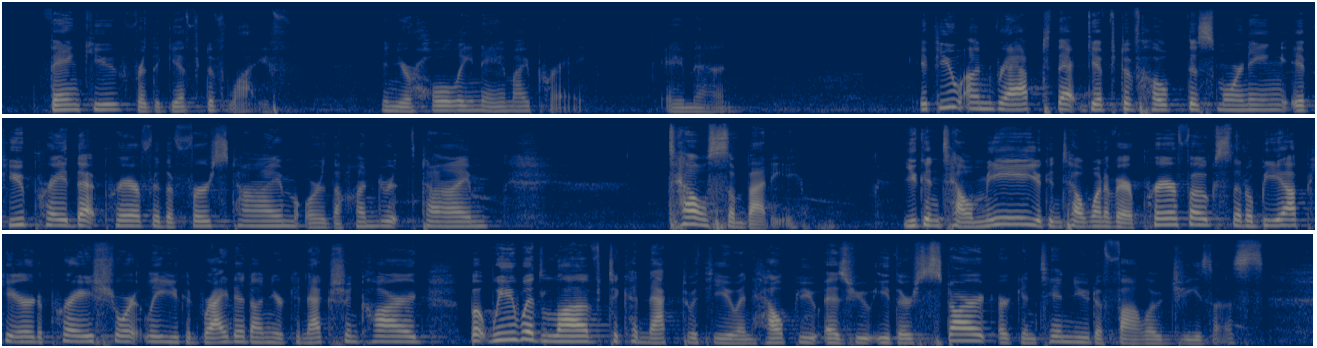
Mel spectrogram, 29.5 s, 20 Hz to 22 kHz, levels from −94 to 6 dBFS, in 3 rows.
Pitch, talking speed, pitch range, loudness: 180 Hz, 175 wpm, 155-195 Hz, -45 LUFS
